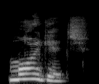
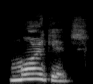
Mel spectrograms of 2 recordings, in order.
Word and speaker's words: mortgage: Now, this one is mortgage, mortgage. Can you say that? Mortgage. That's right. That's a silent T.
